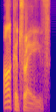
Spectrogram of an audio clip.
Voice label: "architrave", British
